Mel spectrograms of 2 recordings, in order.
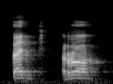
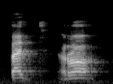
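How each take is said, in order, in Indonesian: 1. Konsonannya bunyi j. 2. Konsonannya bunyi j.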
